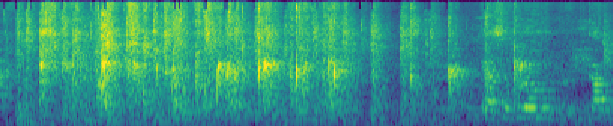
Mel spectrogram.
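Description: In a classroom before a student presentation on cellular respiration, a small group gives scattered, uneven claps that thin out toward the end, with people talking over them.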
